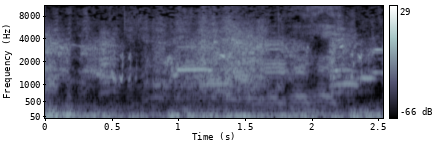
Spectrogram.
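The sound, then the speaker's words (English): A flock of geese honks loudly and continuously, their harsh, overlapping calls rising and falling over a rumbling low background with no talking. “The geese seemed to take it as a kind of personal affront to my dignity.”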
